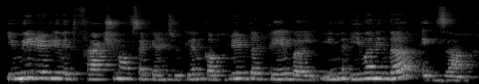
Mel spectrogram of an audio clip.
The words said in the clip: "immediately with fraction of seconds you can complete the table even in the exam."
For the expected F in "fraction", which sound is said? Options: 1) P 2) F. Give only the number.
2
